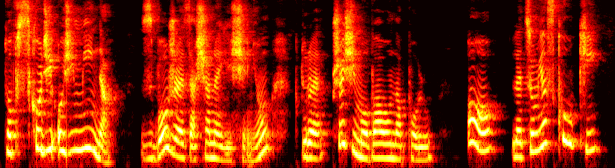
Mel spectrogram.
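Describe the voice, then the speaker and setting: A woman's voice: on the high side, big pitch swings, slow pace, exaggerated voice. A woman doing a kind, patient old grandpa. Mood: gentle. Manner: gentle, coaxing, explaining.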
